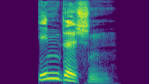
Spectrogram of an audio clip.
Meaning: inflection of indisch: 1. strong genitive masculine/neuter singular 2. weak/mixed genitive/dative all-gender singular 3. strong/weak/mixed accusative masculine singular 4. strong dative plural
- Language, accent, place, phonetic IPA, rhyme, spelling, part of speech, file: German, Germany, Berlin, [ˈɪndɪʃn̩], -ɪndɪʃn̩, indischen, adjective, De-indischen.ogg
